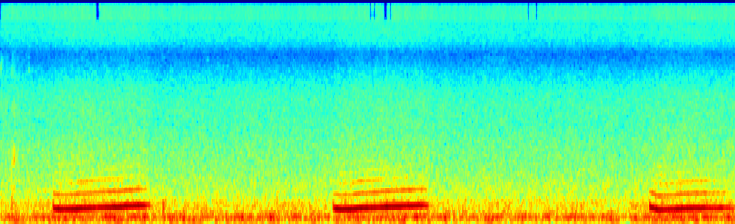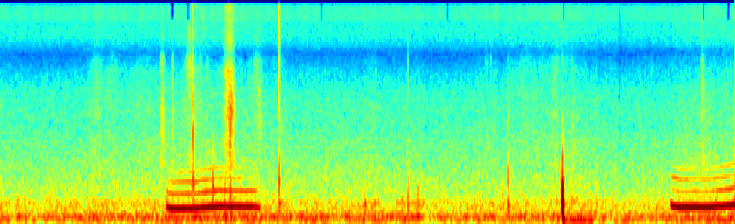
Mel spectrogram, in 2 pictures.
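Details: Rufus, a pet cat, sleeping and snoring loudly indoors: a whistled, slightly rising nasal tone on each breath, repeating roughly every three seconds, with a faint low hum and an occasional click in a quiet room.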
